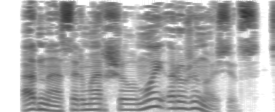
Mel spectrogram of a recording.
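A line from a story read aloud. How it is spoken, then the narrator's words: Calm reply. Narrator (Russian): спокойно ответил Антон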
